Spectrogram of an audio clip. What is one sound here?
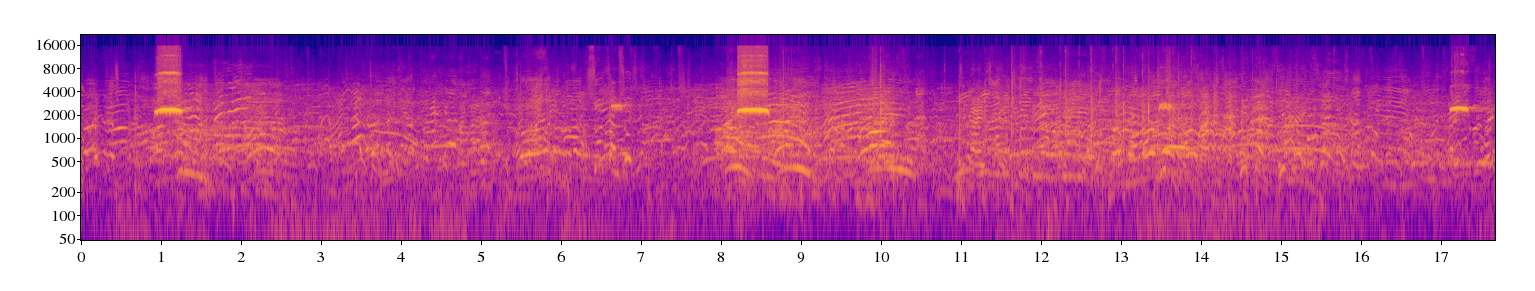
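An umpire's whistle blows in short, sharp shrill blasts.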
